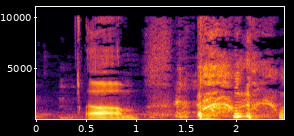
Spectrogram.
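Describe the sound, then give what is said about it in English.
A person clears their throat with a drawn-out voiced rasp, then lets out a few short, harsh coughs, with no talking. “And you're sick of hearing me cough.”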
